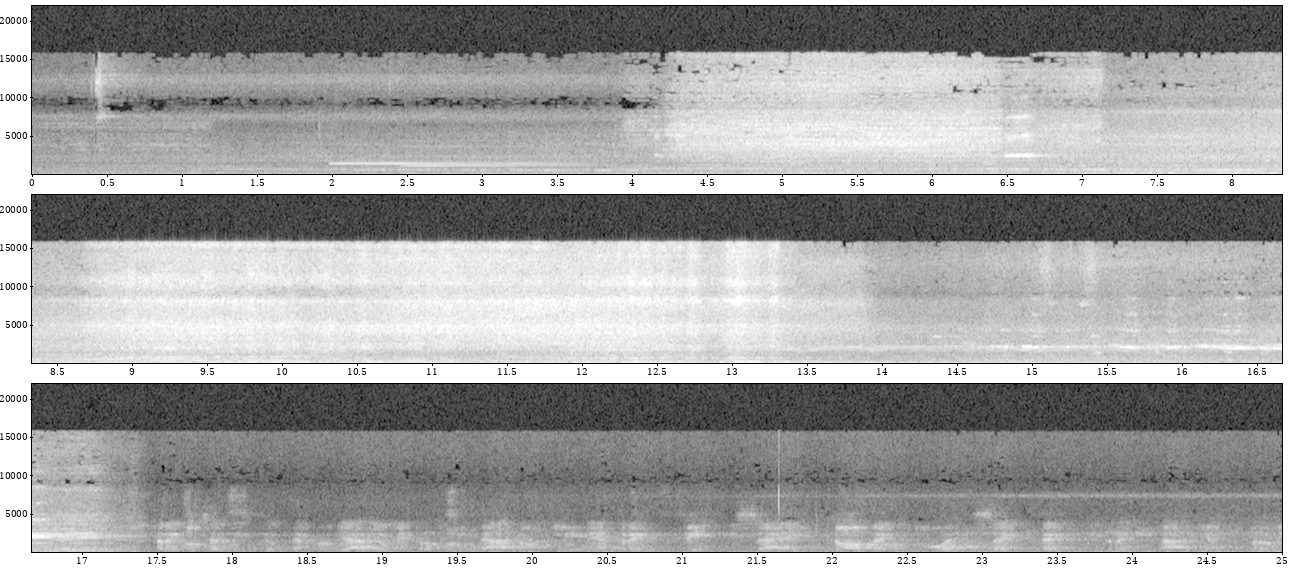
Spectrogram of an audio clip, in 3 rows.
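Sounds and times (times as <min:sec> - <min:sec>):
electric train approaching: 0:00.0 - 0:17.4.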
